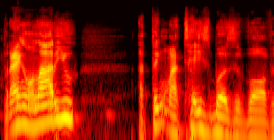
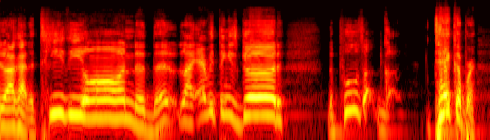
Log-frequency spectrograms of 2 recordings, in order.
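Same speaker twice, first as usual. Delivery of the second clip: high, loud urging; pleading with mom; 9 semitones higher, 7 dB louder than usual. Retold or imitated. Son loudly urging his mom to take a break. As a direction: beg her loudly to rest. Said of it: "I said".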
